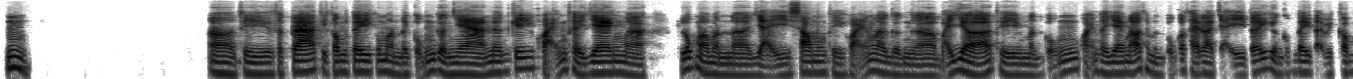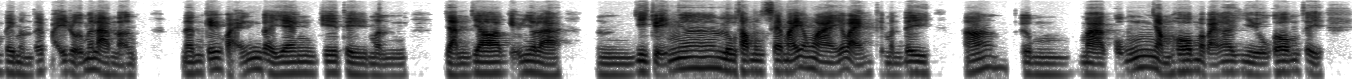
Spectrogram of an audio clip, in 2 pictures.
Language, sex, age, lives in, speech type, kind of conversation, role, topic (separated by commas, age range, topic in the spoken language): Vietnamese, male, 20-24, Vietnam, conversation, advice, user, Làm sao để bắt đầu ngày mới đầy năng lượng khi tôi thường thiếu động lực vào buổi sáng?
